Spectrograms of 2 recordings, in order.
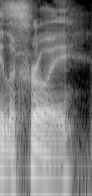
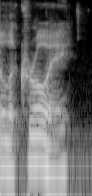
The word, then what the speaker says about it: LaCroix: LaCroix? LaCroix? How do you say it? – I say LaCroix.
